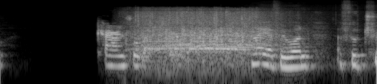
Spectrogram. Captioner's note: applause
